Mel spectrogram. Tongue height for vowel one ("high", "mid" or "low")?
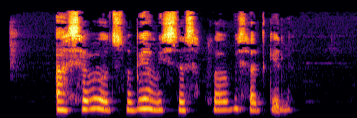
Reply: low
